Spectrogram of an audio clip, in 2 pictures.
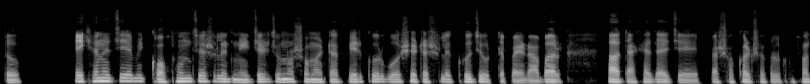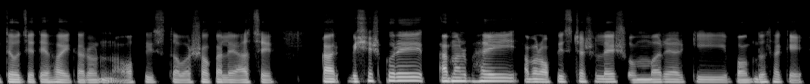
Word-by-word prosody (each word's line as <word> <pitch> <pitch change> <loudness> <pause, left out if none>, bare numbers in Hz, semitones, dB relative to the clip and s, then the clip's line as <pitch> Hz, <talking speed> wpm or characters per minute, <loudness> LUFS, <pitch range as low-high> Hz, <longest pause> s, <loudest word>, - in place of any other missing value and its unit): তো 105 - +1 0.7
এখানে 150 +3 +4
যে 155 - +1
আমি 145 0 0 0.2
কখন 135 +5 +3
যে - - 0
আসলে 130 0 0 0.2
নিজের 110 +3 +1
জন্য 125 -1 +3
সময়টা 115 0 +1
বের 115 0 +1
করব 125 -3 -1 0.2
সেটা 115 -2 0
আসলে 115 -2 -4
খুঁজে 120 0 +2
উঠতে 105 - -5
পারি 95 0 0
না। - - 0
আবার 105 -1 +3 0.6
আ - - +9
দেখা 105 +2 -2
যায় 105 -1 +1
যে 105 - -2 0.4
সকাল 105 -1 -2
সকাল 105 -2 -5
ঘুমাতেও 110 +1 0
যেতে 110 -1 +1
হয়। 105 -3 +3
কারণ 105 +1 0 0.3
অফিস 110 0 -5
তো - - -25
আবার 100 +1 -2
সকালে 105 -1 +1
আছে। 105 0 -2 0.6
আর 125 - +7 0.2
বিশেষ 150 +5 +2
করে 175 0 +5 0.4
আমার 155 0 +4
ভাই 155 0 +5 0.3
আমার 125 0 +2
অফিসটা 130 +2 -3
আসলে 125 -1 -1 0.2
সোমবারে 110 +2 0
আরকি 110 0 -5 0.3
বন্ধ 105 +3 0 0.2
থাকে। 105 -4 -2
115 Hz, 170 wpm, -22 LUFS, 105-125 Hz, 0.7 s, আ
